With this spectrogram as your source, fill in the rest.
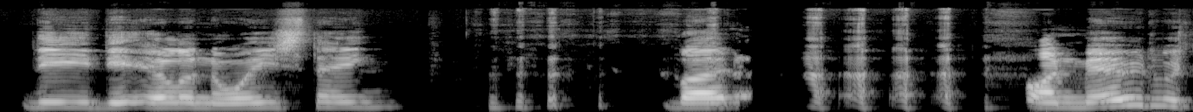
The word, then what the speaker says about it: Illinois: One of the things they said was when we went through the states, they would say there is no noise in Illinois.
